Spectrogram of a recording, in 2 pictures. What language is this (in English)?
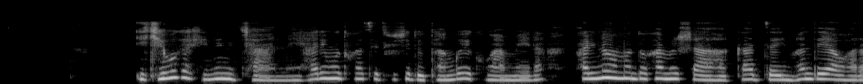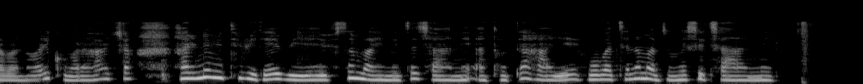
Rundi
